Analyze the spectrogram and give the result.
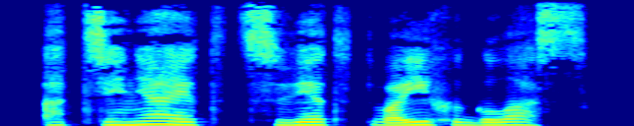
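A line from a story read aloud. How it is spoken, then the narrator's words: Hoarse. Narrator (Russian): проговаривает хрипло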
